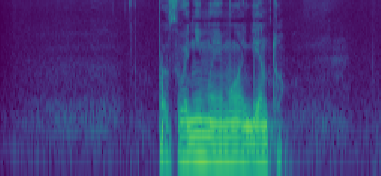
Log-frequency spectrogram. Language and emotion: Russian, neutral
